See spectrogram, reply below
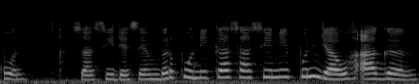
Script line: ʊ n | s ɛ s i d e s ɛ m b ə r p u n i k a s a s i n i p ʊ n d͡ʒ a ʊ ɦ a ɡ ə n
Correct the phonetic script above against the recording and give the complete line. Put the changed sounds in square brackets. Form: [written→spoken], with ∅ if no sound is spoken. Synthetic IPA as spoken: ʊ n | s [ɛ→a] s i d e s ɛ m b ə r p u n i k a s a s i n i p ʊ n d͡ʒ a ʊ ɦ a ɡ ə [n→ŋ]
